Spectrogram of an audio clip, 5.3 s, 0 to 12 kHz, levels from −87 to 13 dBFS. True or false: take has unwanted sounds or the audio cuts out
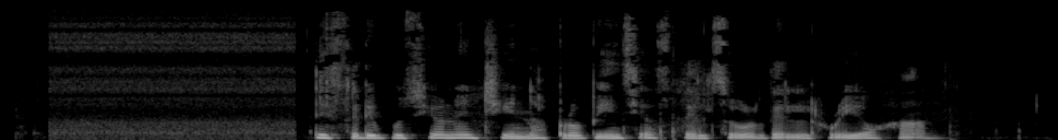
false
